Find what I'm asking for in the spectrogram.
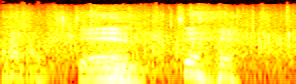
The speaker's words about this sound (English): Please put your hands together. Welcome, Pastor Justin. Come on over.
